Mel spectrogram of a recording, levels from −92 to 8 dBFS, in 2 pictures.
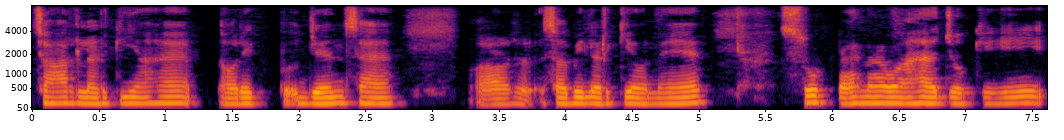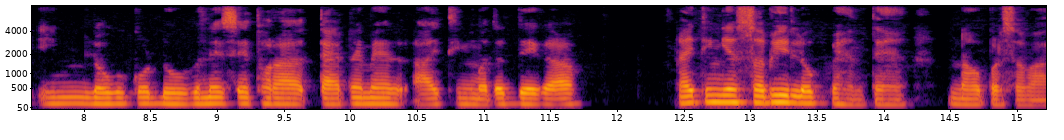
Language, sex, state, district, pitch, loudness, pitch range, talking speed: Hindi, male, Bihar, Gopalganj, 130 Hz, -19 LUFS, 120-135 Hz, 160 wpm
